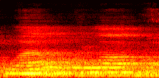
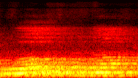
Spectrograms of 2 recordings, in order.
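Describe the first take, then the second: First: The 'wa' sound is plain and ordinary. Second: The 'wa' sound is thick and heavy. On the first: The speaker calls it right. "tapi wallah, wa biasa" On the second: The speaker calls it wrong. "Jangan dibaca wallah"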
